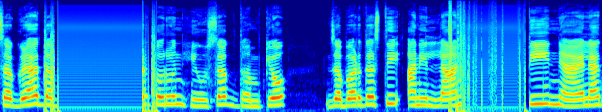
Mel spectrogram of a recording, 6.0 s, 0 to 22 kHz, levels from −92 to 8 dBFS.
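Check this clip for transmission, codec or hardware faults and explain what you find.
Two intermittent contact dropouts appear in this speech clip, from 0.44 to 1.56 s and from 4.49 to 5.25 s. A loose connection opens the signal path for about 850 ms and then 640 ms, so the speech cuts out with crackle at each edge and faint hiss while the line is open.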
